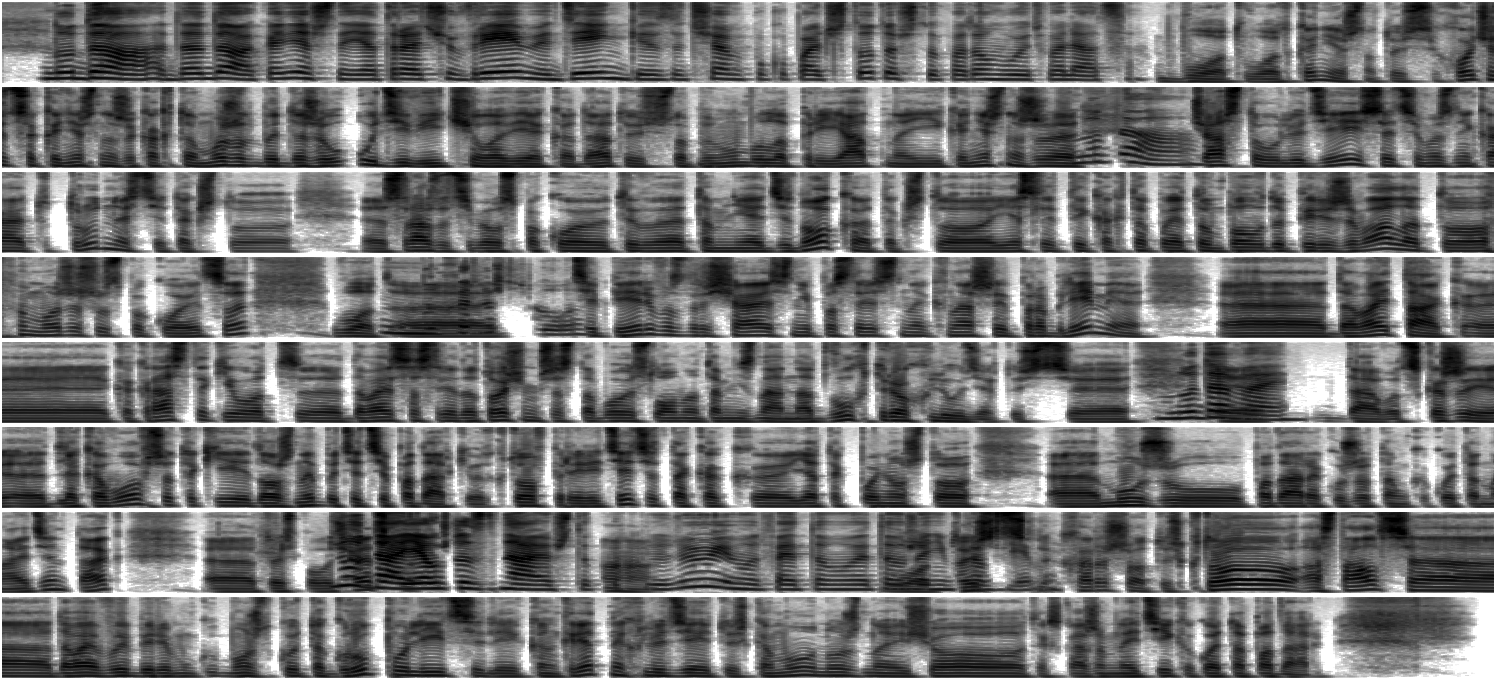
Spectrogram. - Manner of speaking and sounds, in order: other background noise; chuckle; "куплю" said as "куплюлю"
- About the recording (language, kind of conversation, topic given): Russian, advice, Как выбрать подходящий подарок для людей разных типов?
